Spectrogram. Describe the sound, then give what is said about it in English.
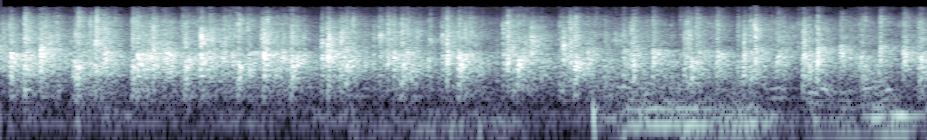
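A crowd claps steadily for several seconds for a person being thanked as a mentor and invited up, a dense, even wash of many hands at a fairly loud level, with faint murmuring voices rising underneath toward the end. “Let us give you a round of applause.”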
